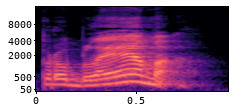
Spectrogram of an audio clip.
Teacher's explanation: Porque em português, problema, o blem é a mais forte, problema. Mas eu falo eu falo ble e falo ma com clareza, silabicamente ouvido.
